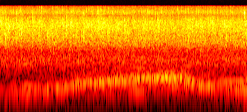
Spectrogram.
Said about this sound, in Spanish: Cuando este jinete sale, corre un viento muy, pero muy fuerte en todo el valle, y luego llueve.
